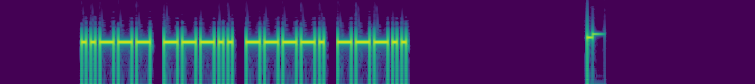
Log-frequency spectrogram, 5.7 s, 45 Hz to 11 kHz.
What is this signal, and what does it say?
Morse code, heard as a keyed tone, about 34 wpm, 700 Hz. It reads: 2898
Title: Numbers - 4-Digit 35wpm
